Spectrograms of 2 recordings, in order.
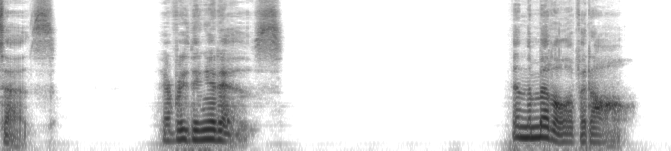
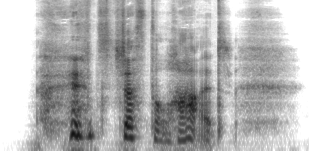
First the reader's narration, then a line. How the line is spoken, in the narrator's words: he says, laughing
